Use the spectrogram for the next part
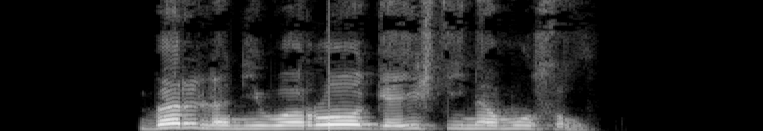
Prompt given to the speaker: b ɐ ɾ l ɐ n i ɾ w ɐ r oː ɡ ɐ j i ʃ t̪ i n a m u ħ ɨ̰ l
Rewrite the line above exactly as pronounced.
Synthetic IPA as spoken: b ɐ ɾ l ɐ n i w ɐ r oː ɡ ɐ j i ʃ t̪ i n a m u s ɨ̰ l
